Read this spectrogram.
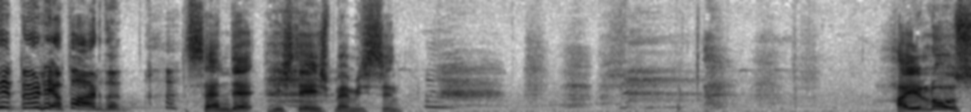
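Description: A woman speaks warmly and brightly up close.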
